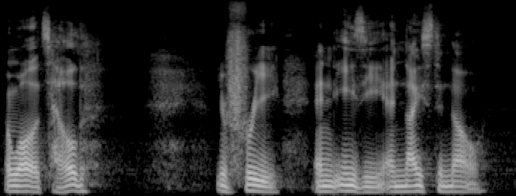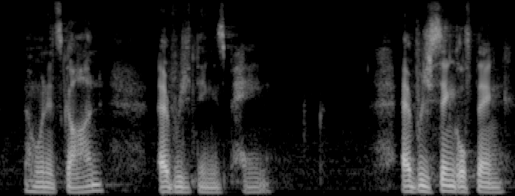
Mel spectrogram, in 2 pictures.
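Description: A man playing a brooding heartbroken lover, deep and gravelly. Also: level tone. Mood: anguished. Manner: slow, pausing, drops to near whispers. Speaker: actor. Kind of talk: stage monologue.

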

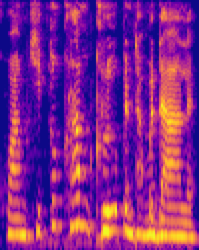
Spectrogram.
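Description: A woman's voice: mid-range voice, animated, quick pace, fairly bright tone. A woman playing an insolent spoiled rich young man. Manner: insolent, careless. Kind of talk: audiobook character voice.

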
